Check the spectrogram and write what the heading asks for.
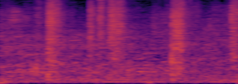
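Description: Street ambience of people's voices talking at a distance. Two short, sharp scuffs come about a second apart.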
